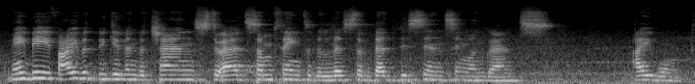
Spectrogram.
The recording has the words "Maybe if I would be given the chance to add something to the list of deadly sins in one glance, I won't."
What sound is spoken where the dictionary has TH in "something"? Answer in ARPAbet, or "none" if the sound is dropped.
TH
